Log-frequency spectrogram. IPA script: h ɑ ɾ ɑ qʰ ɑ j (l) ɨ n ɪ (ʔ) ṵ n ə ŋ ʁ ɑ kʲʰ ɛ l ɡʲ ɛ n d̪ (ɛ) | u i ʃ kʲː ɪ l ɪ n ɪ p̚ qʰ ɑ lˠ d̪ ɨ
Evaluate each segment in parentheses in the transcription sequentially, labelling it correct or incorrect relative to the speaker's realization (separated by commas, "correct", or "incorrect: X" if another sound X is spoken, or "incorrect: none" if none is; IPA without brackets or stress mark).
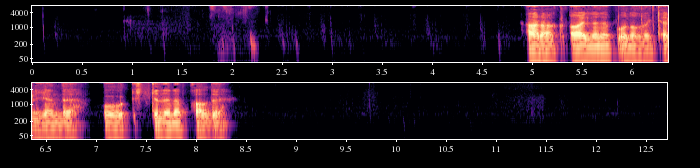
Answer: correct, incorrect: p, correct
